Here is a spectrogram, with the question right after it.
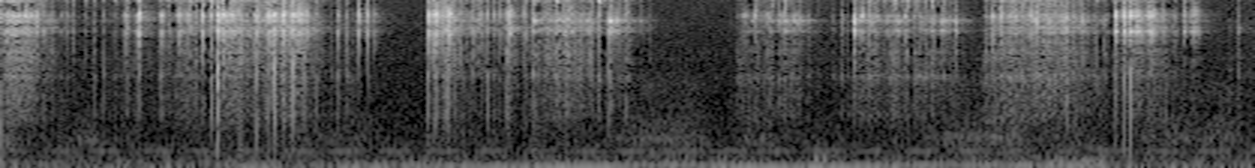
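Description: A glass jar holding plastic beads is shaken and handled, giving bright, dense rattling and clinking in several bursts with short quiet gaps between them. A few sharper clicks stand out, and a faint low hum runs underneath throughout.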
